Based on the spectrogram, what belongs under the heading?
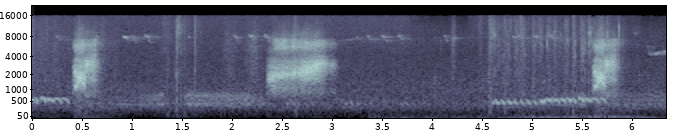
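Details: Black grouse at an upland lek at dawn in spring give low, rapidly bubbling rookooing phrases broken by sharp, hissing sneezes, repeated every couple of seconds against a quiet background.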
